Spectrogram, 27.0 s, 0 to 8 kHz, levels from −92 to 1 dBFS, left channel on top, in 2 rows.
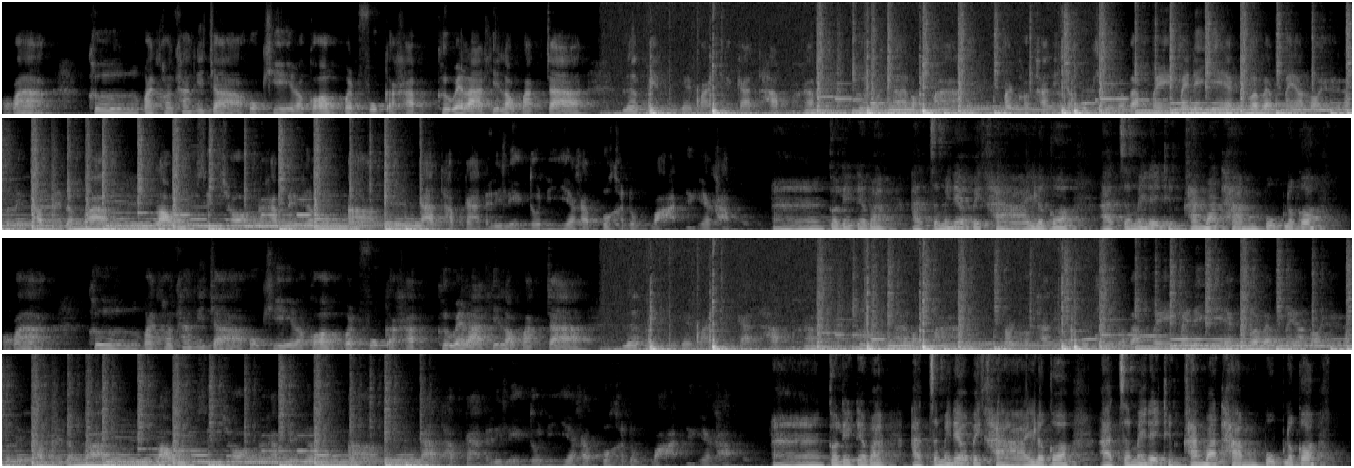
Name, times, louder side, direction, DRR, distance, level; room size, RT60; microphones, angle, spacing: voice 1, 0.0-20.8, left 3 dB, 45° left, 8 dB, 1.0 m, -43 dB
sound 1, 6.0-11.1, right 1 dB, 5° right, 0.5 m, -34 dB
sound 2, 8.0-17.7, left 1 dB, 20° left, 1.1 m, -36 dB
voice 2, 21.2-26.8, right 2 dB, 40° right, 8 dB, 0.8 m, -37 dB
15.0 x 8.2 x 4.4 m, 0.88 s
head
